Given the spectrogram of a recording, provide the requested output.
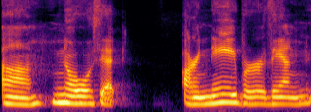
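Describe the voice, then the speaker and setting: Her intonation fairly even, a woman speaks with a fairly low pitch. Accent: Upper Midwest. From northern Wisconsin, Hayward area. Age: 80s+. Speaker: resident giving public comment. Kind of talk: public hearing comment.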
